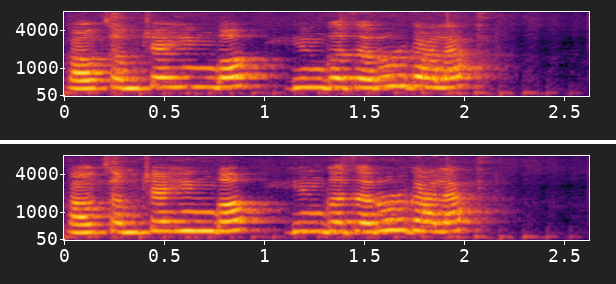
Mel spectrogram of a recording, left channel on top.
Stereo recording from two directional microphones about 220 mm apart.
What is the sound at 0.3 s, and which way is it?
A woman's voice, 55° right (ahead or behind).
